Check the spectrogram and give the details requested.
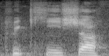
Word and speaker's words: Prakesha: let me ask um prekeisha i hope i'm not mispronouncing that name prakesha palmer yes that's correct it's for keisha palmer roberts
